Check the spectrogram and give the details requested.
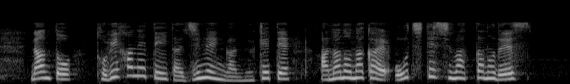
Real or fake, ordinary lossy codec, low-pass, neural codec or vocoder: real; AAC, 32 kbps; 7.2 kHz; none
